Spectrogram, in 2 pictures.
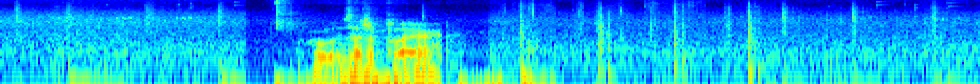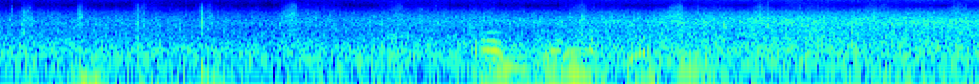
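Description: Footsteps crunch through grass outdoors.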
